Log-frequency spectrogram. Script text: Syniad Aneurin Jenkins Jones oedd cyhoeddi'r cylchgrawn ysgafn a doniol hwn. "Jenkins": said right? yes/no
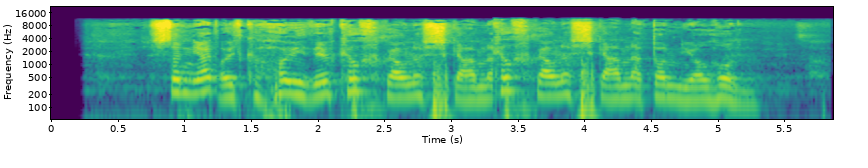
no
